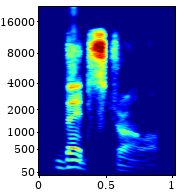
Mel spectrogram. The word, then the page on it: bedstraw: British English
